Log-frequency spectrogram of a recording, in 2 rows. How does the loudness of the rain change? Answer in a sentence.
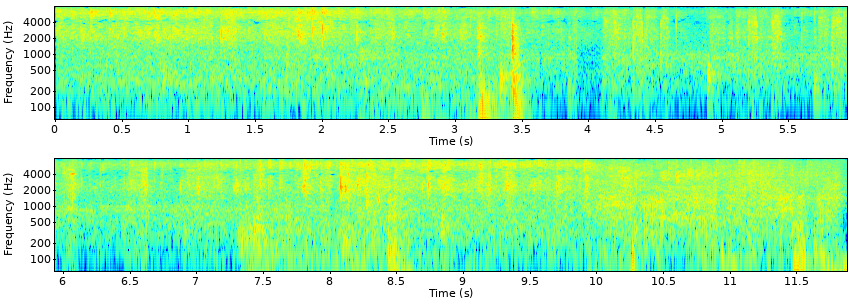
The loudness of the rain goes down, then up.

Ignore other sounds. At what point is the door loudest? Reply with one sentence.
The volume of the door peaks at 3 seconds.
